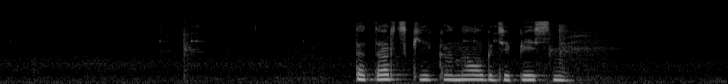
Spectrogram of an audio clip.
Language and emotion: Russian, neutral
